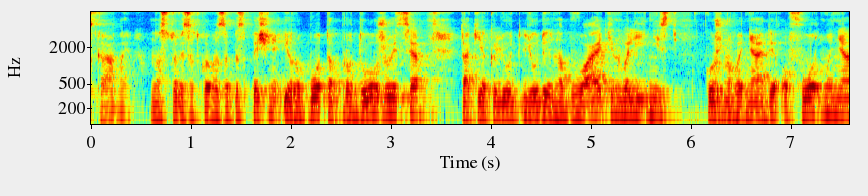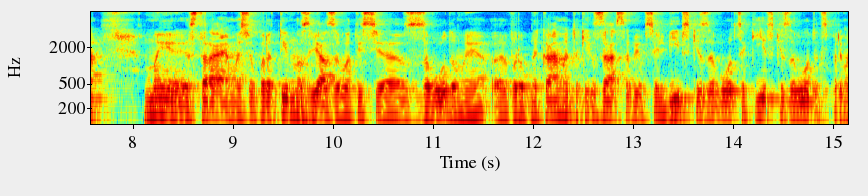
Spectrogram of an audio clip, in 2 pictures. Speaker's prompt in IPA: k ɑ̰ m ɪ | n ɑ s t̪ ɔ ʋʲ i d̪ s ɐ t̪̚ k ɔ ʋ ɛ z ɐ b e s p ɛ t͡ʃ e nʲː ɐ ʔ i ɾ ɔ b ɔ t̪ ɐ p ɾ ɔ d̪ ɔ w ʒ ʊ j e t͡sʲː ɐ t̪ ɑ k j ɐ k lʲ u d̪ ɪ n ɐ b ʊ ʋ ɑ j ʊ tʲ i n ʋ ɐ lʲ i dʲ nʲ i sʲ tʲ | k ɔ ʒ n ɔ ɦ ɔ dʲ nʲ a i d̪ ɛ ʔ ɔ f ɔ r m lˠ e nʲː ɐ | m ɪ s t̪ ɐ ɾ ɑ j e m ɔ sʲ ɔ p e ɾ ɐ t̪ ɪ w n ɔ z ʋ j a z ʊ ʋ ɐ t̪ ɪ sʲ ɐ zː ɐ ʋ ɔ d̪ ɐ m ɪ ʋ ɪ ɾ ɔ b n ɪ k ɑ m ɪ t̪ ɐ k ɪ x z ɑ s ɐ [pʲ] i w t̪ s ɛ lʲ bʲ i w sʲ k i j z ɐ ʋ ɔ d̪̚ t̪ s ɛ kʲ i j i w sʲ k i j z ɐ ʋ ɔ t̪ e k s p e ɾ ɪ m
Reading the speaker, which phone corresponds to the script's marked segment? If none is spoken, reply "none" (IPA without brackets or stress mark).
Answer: bʲ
